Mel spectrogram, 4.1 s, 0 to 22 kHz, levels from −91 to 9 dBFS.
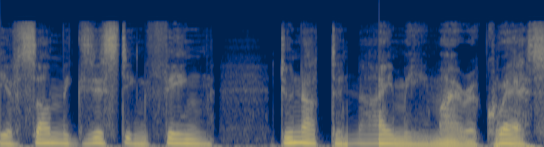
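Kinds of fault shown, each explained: Sudden gain jump: at 2.6 s the speech and its background noise drop together by about 12 dB in a single step, recovering at 2.84 s, likely from a gain change applied with no ramp; unlike a fade or compressor action, there is no gradual slope.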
